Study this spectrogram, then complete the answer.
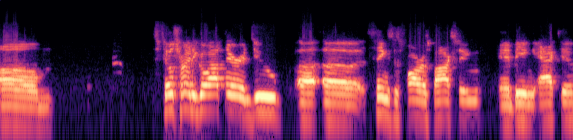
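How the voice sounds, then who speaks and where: With an American accent, a man speaks very slowly at a fairly high pitch. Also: ordinary pitch variation. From Wisconsin, US Midwest. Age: 40s. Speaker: podcast host, military veteran. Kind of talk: casual interview chat. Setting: live stream.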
